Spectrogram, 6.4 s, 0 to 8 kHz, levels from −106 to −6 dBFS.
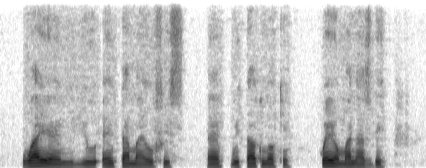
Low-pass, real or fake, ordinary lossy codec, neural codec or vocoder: none; real; none; none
